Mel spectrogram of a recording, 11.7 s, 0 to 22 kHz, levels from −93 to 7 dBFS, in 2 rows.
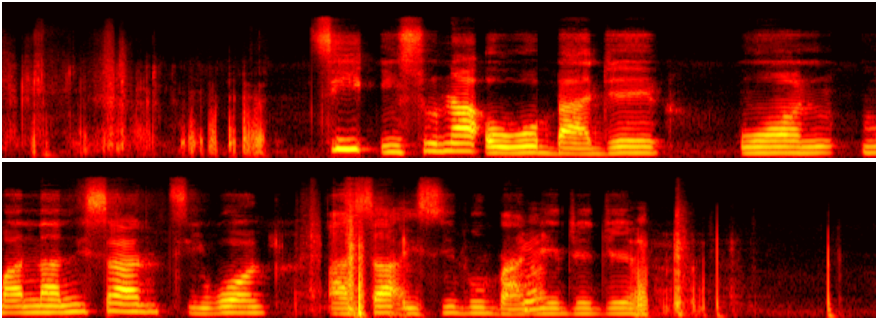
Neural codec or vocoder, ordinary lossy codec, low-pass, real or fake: codec, 32 kHz, 1.9 kbps, SNAC; none; 14.4 kHz; fake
